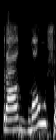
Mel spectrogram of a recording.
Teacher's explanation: अधृतस धृति का ध्रु, तो के आगे विसर्ग का आधा स, अधृतस स्वधृतस स्वधृतस विसर्ग का आधा स, स्वास्यस स्वास्यस विसर्ग का स्वास्य विसर्ग का हल्का सा प, स्वास्य प्राग्वंशो प्राग्वंशो, प्राग आधा ग और व के ऊपर अनुस्वार का उच्चारण औ के जैसे करना है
